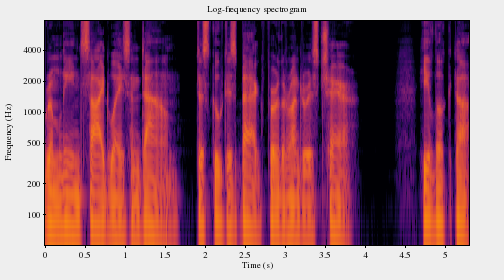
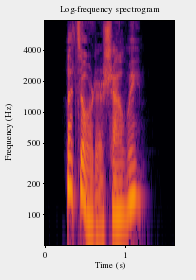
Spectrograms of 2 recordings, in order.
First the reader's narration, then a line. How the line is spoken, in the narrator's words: said Hollis, quickly, hugely grateful for the arrival of their waitress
